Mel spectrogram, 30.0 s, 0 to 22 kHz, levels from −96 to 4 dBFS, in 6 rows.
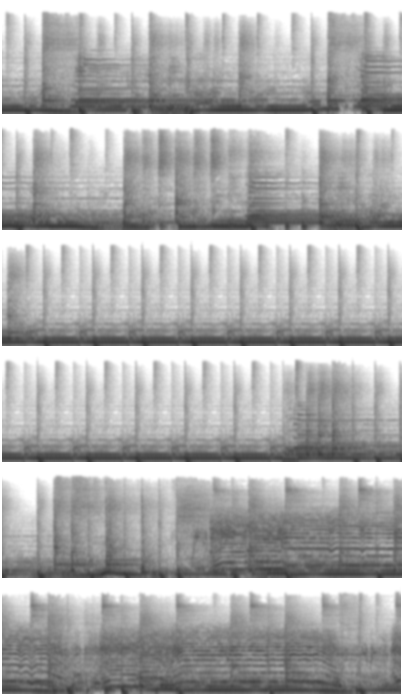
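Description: At 10.97 s the playback chain most likely stalls and keeps resending the last fragment it held, producing a broken-record loop. A 0.62 s slice of sound repeats exactly, back to back, twelve times, giving a rigid, mechanical stutter with an identical seam at each restart. The loop runs until 18.51 s, and whatever audio should have played across those seven and a half seconds is missing when normal sound returns.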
